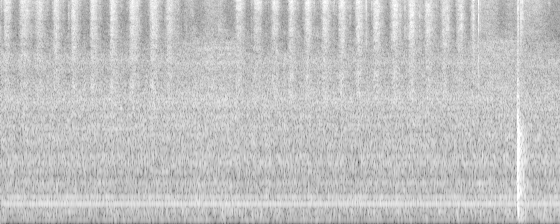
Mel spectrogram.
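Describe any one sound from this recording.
A stiff brush softly taps and dabs against a plastic stencil.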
